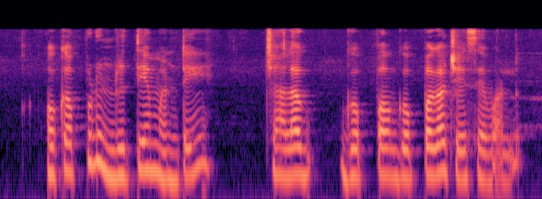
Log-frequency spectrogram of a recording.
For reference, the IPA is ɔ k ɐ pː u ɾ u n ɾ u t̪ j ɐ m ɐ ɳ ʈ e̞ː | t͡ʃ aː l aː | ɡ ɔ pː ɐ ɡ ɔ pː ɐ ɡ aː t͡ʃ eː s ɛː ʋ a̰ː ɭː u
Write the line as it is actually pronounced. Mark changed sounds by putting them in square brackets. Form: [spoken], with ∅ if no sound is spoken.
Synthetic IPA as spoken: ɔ k ɐ pː u [ɽ] u n ɾ u t̪ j ɐ m ɐ ɳ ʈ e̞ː | t͡ʃ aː l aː | ɡ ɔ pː ɐ ɡ ɔ pː ɐ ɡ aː t͡ʃ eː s ɛː ʋ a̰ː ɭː u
